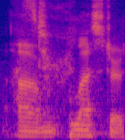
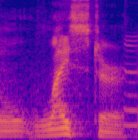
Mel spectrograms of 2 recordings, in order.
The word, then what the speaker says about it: Leicester: have to figure out how to pronounce Lester so oh yeah everyone looking at the name will every American will say the Leister submit I think maybe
